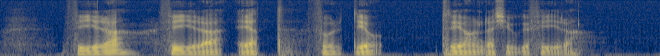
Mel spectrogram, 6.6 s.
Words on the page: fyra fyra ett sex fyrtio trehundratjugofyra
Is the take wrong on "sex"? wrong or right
wrong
